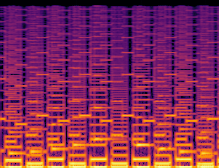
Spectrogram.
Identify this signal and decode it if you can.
There is no code.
